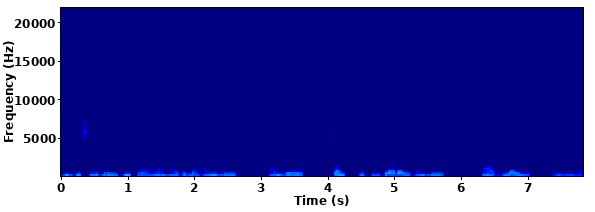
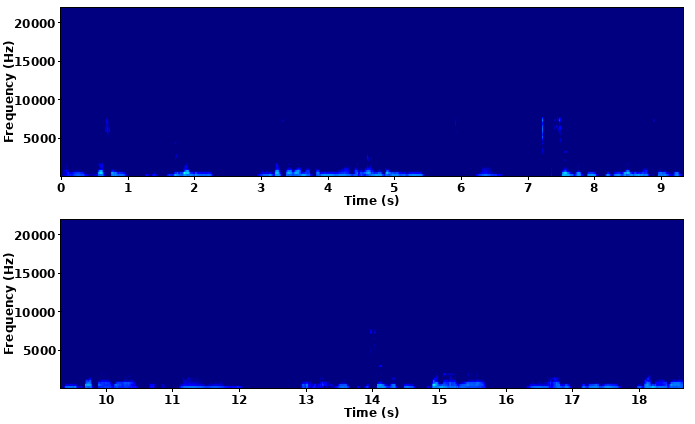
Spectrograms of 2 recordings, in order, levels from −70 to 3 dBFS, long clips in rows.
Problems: none marked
